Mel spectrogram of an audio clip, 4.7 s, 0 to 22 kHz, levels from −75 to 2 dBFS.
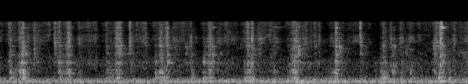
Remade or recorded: recorded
